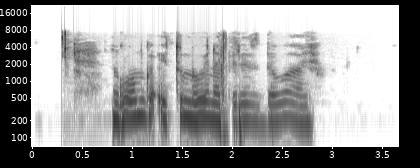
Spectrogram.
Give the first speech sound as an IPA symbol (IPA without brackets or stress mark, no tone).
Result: ŋ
